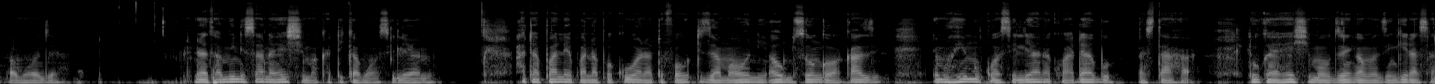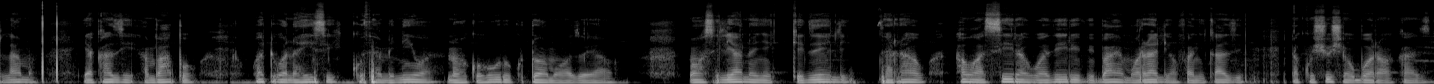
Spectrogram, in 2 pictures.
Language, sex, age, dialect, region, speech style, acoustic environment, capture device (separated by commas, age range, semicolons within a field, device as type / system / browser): Swahili, male, 18-24, Kenya - Mombasa, Kenya, relaxed, silence, mobile / Linux / Chrome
